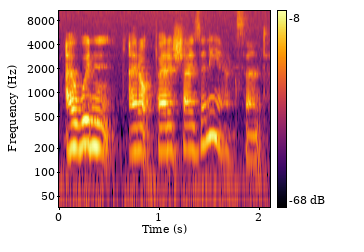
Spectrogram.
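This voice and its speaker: A woman's voice: medium pitch, fast, reverberant, a little hiss or hum, close to an everyday voice. A woman playing a dry-witted young woman. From United States. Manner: calm, dry, dismissive. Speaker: coffee shop woman in a video game.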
